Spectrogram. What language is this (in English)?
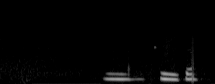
Punjabi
